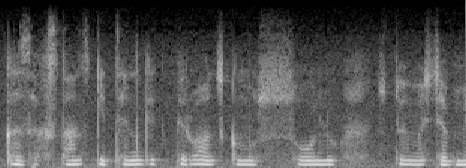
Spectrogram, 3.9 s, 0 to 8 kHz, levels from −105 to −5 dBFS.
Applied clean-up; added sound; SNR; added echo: none; none; none; none.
